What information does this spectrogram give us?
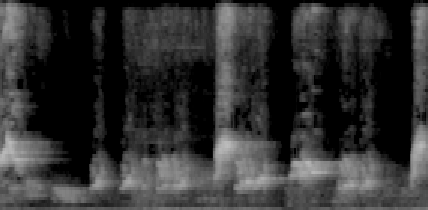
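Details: Red-whiskered bulbul in mãng nhãn style, a run of rich, rolling whistled notes that rise and fall, broken into short chattering phrases, with a faint low hum underneath.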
